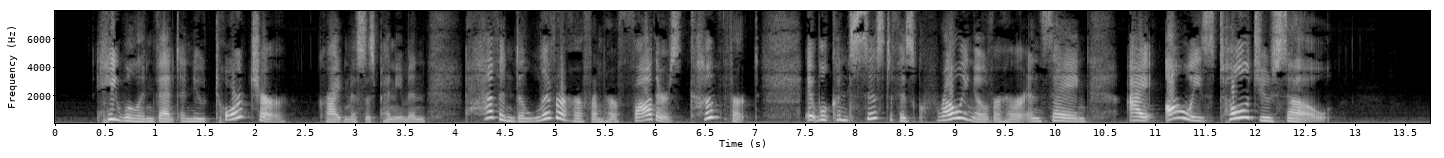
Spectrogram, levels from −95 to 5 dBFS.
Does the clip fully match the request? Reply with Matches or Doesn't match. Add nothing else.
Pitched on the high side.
Matches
